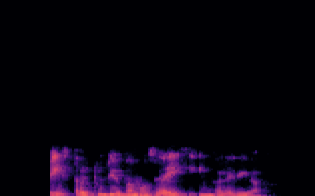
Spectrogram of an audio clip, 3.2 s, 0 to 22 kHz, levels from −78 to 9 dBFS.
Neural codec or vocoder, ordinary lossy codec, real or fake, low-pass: none; Opus, 16 kbps; real; 5.4 kHz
